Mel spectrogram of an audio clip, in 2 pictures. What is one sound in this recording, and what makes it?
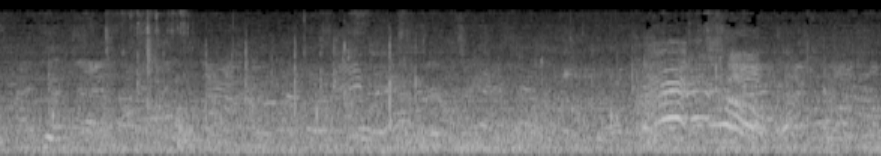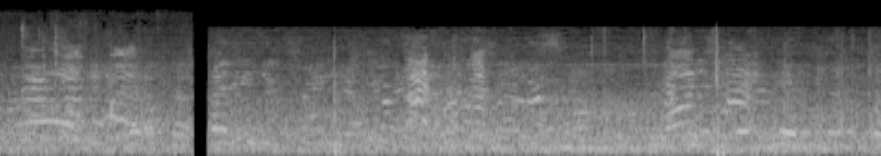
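A soccer ball is kicked with dull thuds.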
